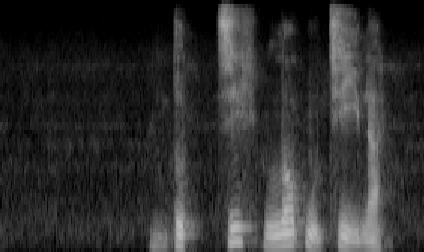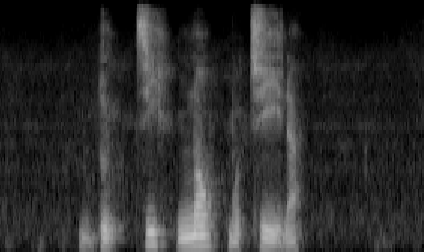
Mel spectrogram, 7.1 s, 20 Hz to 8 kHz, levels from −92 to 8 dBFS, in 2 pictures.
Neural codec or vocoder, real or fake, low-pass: codec, 24 kHz, 0.9 kbps, WavTokenizer, small release; fake; 7.2 kHz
